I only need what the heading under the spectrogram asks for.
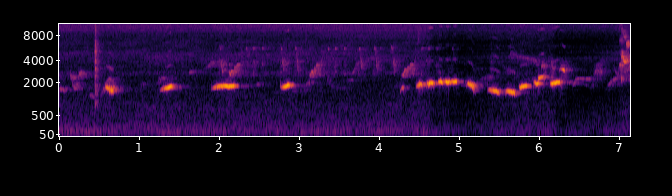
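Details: Masteran recording of a white-rumped shama: spaced single whistled notes about every second, then a rapid run of flowing slurred whistles, with softer high twitters underneath.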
